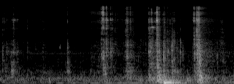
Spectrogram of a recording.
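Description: A door's lever handle clicks as it is pressed down.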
